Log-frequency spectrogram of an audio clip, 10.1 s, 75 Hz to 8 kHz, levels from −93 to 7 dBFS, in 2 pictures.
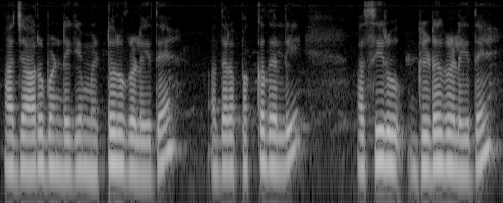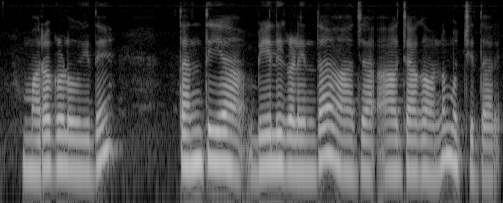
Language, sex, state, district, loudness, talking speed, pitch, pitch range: Kannada, female, Karnataka, Dakshina Kannada, -28 LUFS, 105 wpm, 175 Hz, 165-190 Hz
